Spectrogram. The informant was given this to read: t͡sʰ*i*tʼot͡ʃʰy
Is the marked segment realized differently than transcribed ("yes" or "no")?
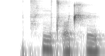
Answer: no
